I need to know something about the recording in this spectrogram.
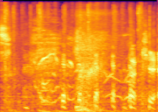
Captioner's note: laughing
